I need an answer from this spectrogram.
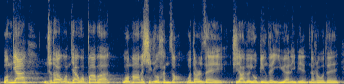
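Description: A middle-aged man from China, a pastor giving an animated testimony sermon and often asking the congregation questions. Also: on the high side, a little fast, muffled recording. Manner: animated preaching with rhetorical questions. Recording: long hall reverb.

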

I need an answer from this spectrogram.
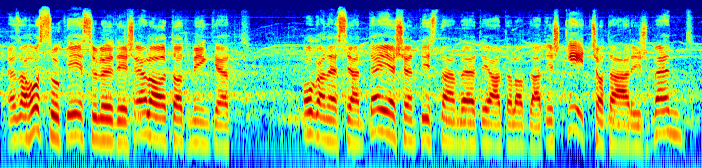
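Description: Excitable man, high-pitched Hungarian football commentary. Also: crowd noise. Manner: excitable, clipped player names, swings into exclamations. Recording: noisy vintage TV broadcast from stadium. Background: stadium ambience.

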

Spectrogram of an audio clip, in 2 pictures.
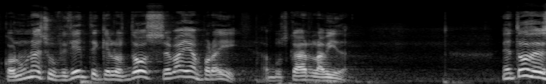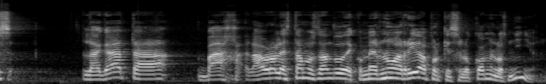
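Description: A man's voice: a little high, sing-song, normal speed, pushed and bright. A man preaching in a teaching style from a room upstairs in his home. He asks many rhetorical questions and tells homely stories.

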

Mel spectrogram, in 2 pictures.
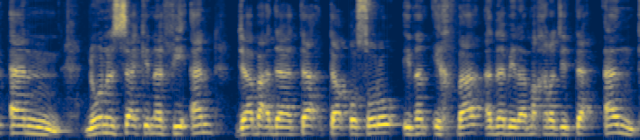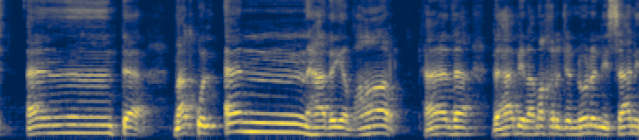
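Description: A man's voice: fairly high pitch, flat delivery, racing, hardly any pauses. A man teaching Quran pronunciation, stretching out sounds to demonstrate them and firmly correcting common mistakes. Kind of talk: pronunciation lesson.

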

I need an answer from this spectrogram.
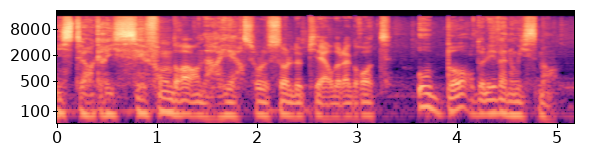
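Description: Deep-voiced male audiobook narrator. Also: normal speed, darkish tone, soft background music.

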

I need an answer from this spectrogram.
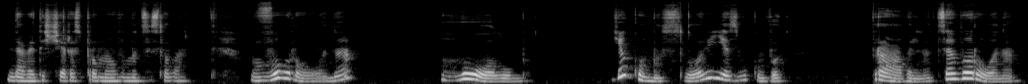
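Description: Woman primary teacher, husky, slightly low voice, patient handwriting lesson for six-year-olds. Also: mellow. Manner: slow, patient, guiding children step by step. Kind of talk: handwriting lesson for first graders.

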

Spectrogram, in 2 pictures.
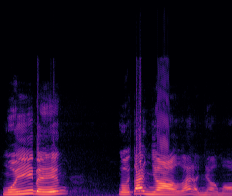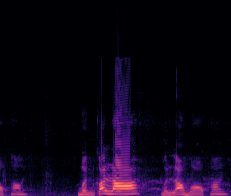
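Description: A bossy busybody in a comedy sketch. Her voice is high and sharp as she nags and accuses without letting anyone get a word in. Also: lively intonation, slow pace, heavily acted. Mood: accusing. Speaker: women's group assistant.

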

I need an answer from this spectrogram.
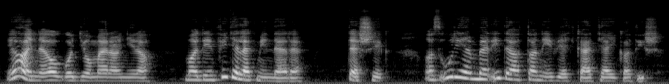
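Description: A woman's voice: on the low side, very animated. A woman voicing a bossy, outspoken older housekeeper in an audiobook, talking bluntly and grumbling.

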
